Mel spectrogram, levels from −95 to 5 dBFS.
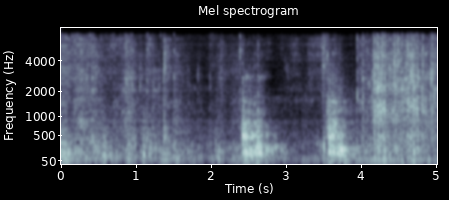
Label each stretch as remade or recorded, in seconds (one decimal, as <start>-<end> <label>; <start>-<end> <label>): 0.0-5.0 remade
